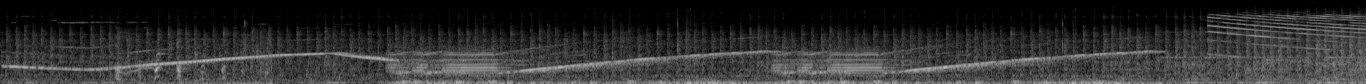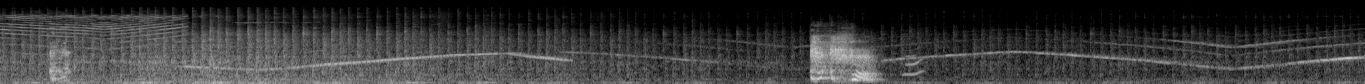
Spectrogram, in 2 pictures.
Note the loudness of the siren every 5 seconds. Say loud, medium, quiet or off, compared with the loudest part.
loud, loud, loud, loud, medium, loud.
